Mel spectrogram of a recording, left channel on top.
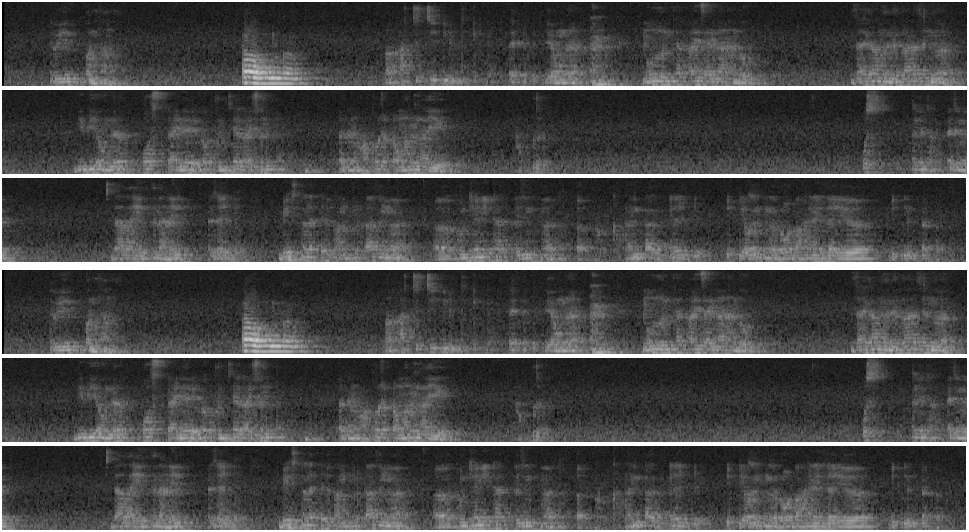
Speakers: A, on the right; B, on the left.
A: लुयो हा नोंथां
B: औ नंगौ
A: <unintelligible> <unintelligible> गिबियावनो न' लुनो थाखाय जायगा नांगौ जायगा मोनोब्ला जोङो गिबियावनो पस्ट गायनो एबा खुन्थिया गायसननो जों हाखर जावनानै लायो
B: <inaudible>
A: हाखर <unintelligible> प्सट बहायनो थाखाय जोङो दालाय होनानै लानाय जायो बेस् दालाय होखाङोब्ला जोङो खुन्थियानि थाखाय जोङो <unintelligible> बेयाव जोङो रड बाहायनाय जायो बिदिनो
